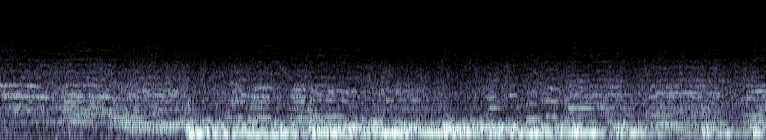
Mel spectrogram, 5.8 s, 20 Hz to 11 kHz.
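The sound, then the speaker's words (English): A moving train bound for Washington, stopped in Cleveland for 10 minutes, rumbles along steadily, and after a moment a low, sustained whistle sounds and holds over the rolling noise. No one speaks. “Hey, Lon, put on her brakes. Pull a whistle, do something.”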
